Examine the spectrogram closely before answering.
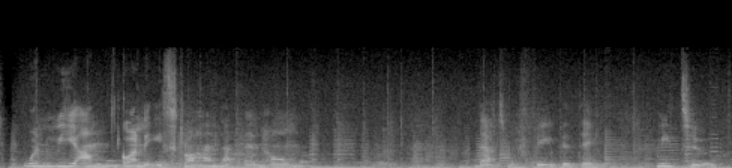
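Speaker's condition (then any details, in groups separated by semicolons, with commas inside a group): No condition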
